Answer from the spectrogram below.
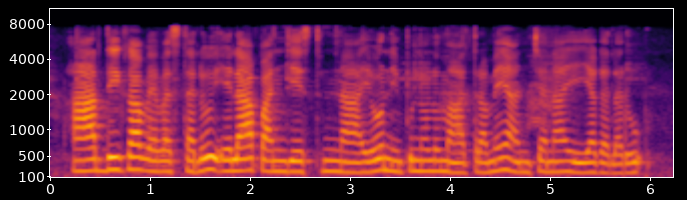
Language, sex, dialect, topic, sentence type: Telugu, female, Telangana, banking, statement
